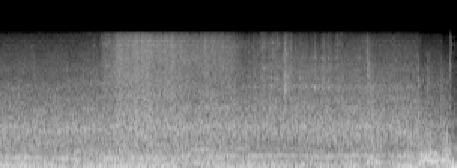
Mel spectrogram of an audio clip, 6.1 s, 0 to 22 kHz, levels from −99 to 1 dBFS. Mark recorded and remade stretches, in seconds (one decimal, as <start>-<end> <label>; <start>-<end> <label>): 0.0-1.1 remade; 1.1-4.8 recorded; 4.8-6.1 remade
